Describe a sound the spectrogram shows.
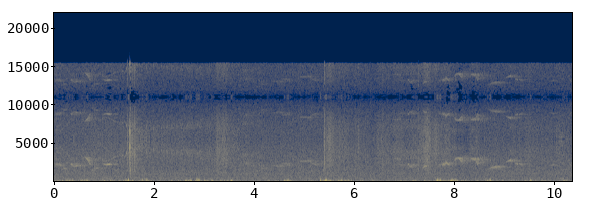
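Leaves and branches rustle as a person moves through brush nearby.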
